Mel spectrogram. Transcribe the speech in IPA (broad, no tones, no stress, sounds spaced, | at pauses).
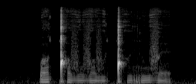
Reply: k͡p ʌ ǃʰ ʌ v o v ʌ v ɯ ǃʰ ɯ r u v ɛ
